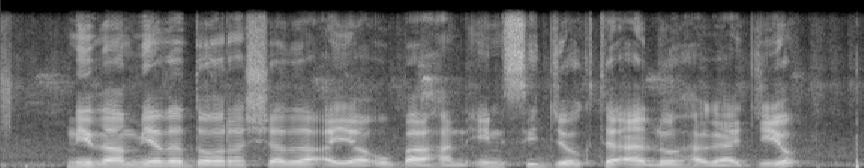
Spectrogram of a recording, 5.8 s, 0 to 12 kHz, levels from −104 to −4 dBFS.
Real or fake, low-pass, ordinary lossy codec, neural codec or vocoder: real; 10.8 kHz; none; none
